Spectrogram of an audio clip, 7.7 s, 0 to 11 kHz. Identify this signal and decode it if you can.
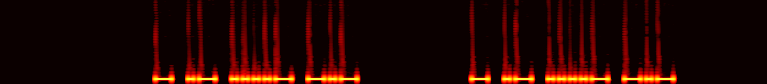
Morse code, heard as a keyed tone, about 22 wpm, 700 Hz. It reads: TA4K TA4K
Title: DXCC-100 Call Signs - 4 Characters - Repeated 2x - 22wpm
